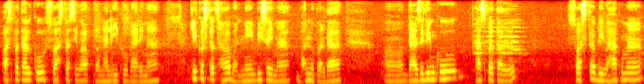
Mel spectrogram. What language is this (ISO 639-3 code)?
nep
